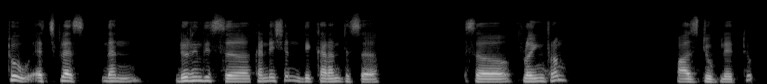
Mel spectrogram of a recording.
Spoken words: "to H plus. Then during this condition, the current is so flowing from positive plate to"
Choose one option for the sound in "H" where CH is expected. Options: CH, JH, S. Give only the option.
S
